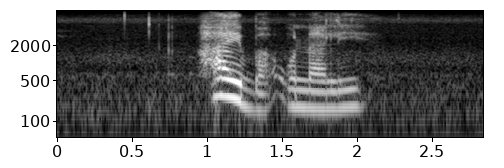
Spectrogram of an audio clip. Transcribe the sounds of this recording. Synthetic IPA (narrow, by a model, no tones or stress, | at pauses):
haɪbaʔʊnalɪ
